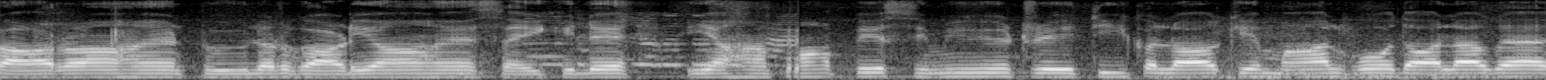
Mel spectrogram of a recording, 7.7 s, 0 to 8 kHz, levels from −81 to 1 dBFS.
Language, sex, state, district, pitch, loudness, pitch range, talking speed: Hindi, male, Odisha, Khordha, 135 Hz, -14 LUFS, 130-140 Hz, 125 wpm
